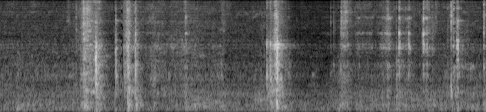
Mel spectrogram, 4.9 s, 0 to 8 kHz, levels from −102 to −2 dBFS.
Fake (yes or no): yes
